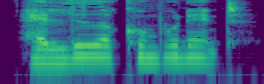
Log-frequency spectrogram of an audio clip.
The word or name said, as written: halvlederkomponent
